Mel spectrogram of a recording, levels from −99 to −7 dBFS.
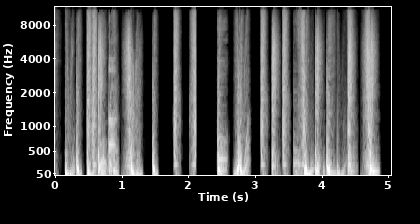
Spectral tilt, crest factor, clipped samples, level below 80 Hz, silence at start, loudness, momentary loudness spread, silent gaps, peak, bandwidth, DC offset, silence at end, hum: -5 dB/octave; 16 dB; under 0.1%; -24 dBFS; 0.15 s; -17 LUFS; 8 LU; 1.35-1.45 s, 1.72-1.77 s, 1.95-2.01 s, 2.13-2.42 s, 2.96-3.08 s; 0 dBFS; 11.5 kHz; under 0.1%; 0.15 s; none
